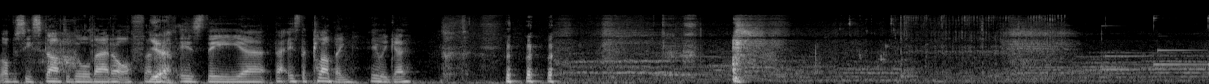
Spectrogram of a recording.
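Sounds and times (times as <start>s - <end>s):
drink in a glass: 8.4s - 10.8s.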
